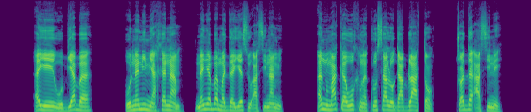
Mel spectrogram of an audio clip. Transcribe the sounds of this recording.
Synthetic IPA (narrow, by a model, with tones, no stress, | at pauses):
e˦jɛ˦wo˨bi˦a˦bɛ˦ | ho˨nɛ̃˦nĩ˦mĩ˨a˨xɛ˦nã˦˨m | nɛ̃˦ɲɛ̃˦bɛ˦mɛ̃˨d̪ɛ˦je˦su˨a̰˨si˦nã˦mḭ̃˨ | ɛ˦nũ˦mã˦kɛ˦wo˦xl̃ɛ̃˨klo˦sa˦lo˨ɡa˦bla˦˨t̪ɔ̰̃˨ | t͡ʃɔ˦d̪ɛ˦ʔa̰˨si˦nɛ̰̃˨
